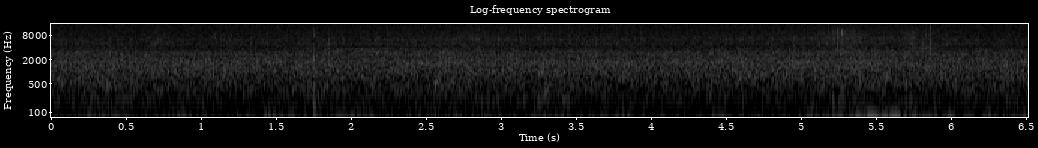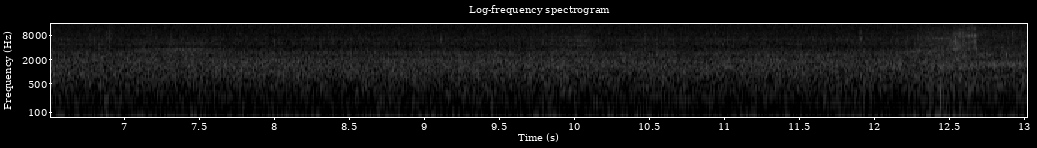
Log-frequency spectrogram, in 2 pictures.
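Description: Faint, steady rush of a small trout creek's flowing water, briefly louder about five and a half seconds in.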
